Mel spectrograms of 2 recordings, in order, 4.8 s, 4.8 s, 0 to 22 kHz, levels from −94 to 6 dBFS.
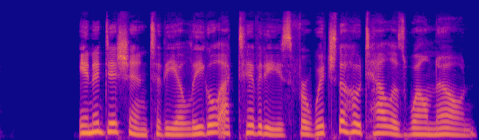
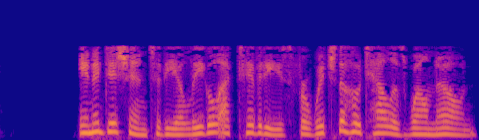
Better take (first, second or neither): first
